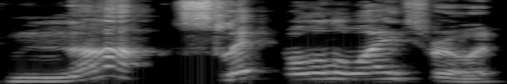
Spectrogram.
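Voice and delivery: put-on high-pitched, blithe boy; retold nonchalance. Storyteller voicing a boy who slept through it, blithely. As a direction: toss it off high, imitating the boy.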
